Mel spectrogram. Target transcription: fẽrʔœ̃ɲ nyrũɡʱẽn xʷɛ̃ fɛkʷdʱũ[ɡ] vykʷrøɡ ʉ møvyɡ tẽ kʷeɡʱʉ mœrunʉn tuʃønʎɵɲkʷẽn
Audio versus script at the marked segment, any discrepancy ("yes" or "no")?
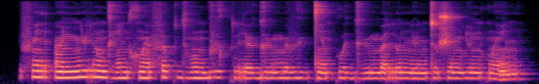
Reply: no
